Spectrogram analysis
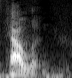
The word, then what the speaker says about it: Catalin: So now I have to sort of settle for the second best that the C-A-T-I-L-I-N but I still would like to pronounce it as Catalin.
